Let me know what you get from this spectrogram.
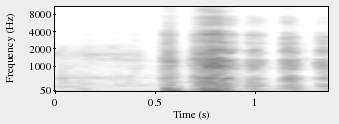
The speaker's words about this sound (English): You're right, you have a bit of a heavy breathing there.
